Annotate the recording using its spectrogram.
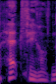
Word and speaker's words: Hetfield: For those who don't know who Hatfield is, the singer for Metallica. – Hetfield, not Hatfield. There's no McCoys fighting him. – It's Hetfield. – Spell it. – H-E-T, Het.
